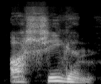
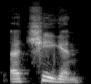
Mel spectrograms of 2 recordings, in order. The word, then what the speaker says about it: Achigan: that and the guy was like oshigan and i was like oh wow we totally got that wrong so uh we decided um for the for the sake of you know just being a red-blooded american you know we we we americanized the name so we just called it a cheegan so achievement either way it sounds good either way to me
